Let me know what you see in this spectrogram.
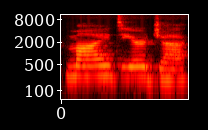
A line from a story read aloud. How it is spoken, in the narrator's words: said Santa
